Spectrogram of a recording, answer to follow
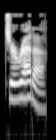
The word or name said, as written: joretta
